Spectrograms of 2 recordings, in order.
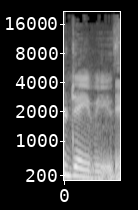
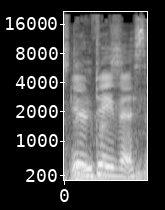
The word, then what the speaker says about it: Davies: And Andrew Davies. – Davis. – Yeah, he pronounced it Davis. It was spelled Davies, case you want to look him up.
